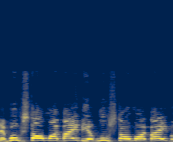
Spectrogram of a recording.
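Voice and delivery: Chamberlain lady wailing. Retold or imitated. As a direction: shriek it like a frantic mother mocked. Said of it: "the fucking Chamberlain lady had a went".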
